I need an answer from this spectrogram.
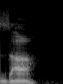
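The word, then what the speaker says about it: Z-A: earlier this year, we got an announcement trailer for Pokemon Legends Zeta A, which is the next entry in the Pokemon Legends series. – I think it's pronounced Za.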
